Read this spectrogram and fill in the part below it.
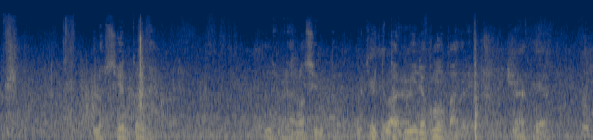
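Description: A middle-aged man talks with animation nearby.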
